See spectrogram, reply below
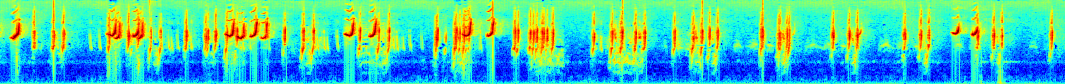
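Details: Rain quail call mixed with an old quail's voice, meant for rain quail hunting at night in summer: high, sharp chirps in rapid clusters repeated about forty times a minute at an uneven pace over a quiet background.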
